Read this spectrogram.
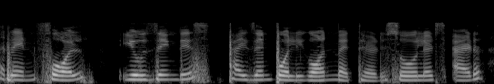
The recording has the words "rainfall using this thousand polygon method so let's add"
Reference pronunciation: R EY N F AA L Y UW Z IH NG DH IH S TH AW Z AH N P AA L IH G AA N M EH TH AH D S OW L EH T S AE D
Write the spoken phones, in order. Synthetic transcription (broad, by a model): R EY N F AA L Y UW Z IH NG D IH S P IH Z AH N P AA L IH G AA N M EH T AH D S OW L EH T S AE D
